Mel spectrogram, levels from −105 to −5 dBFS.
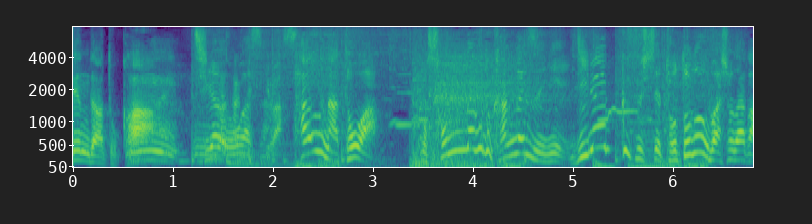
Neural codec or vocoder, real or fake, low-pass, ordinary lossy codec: none; real; none; none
